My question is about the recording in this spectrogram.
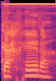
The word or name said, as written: cajera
